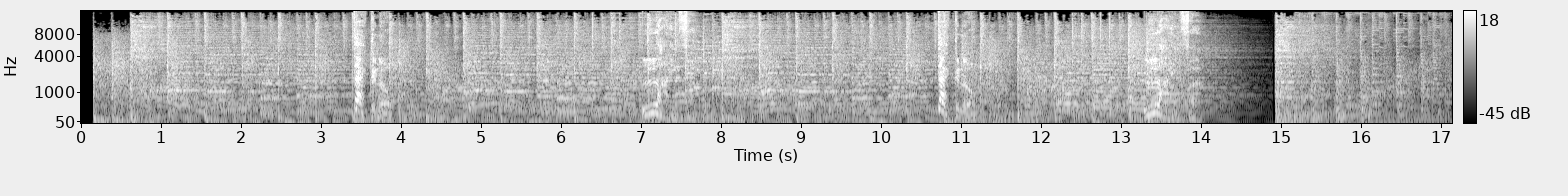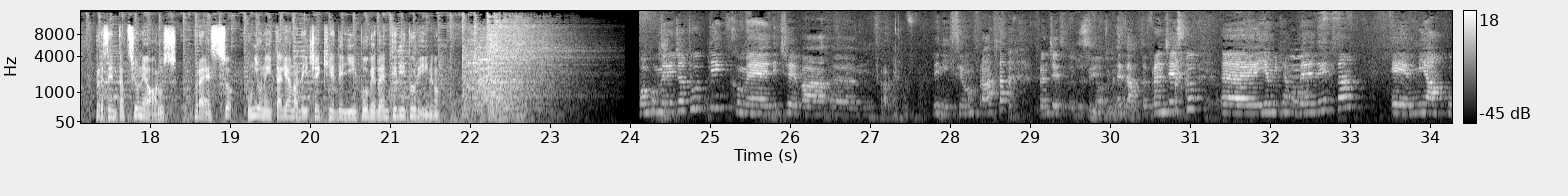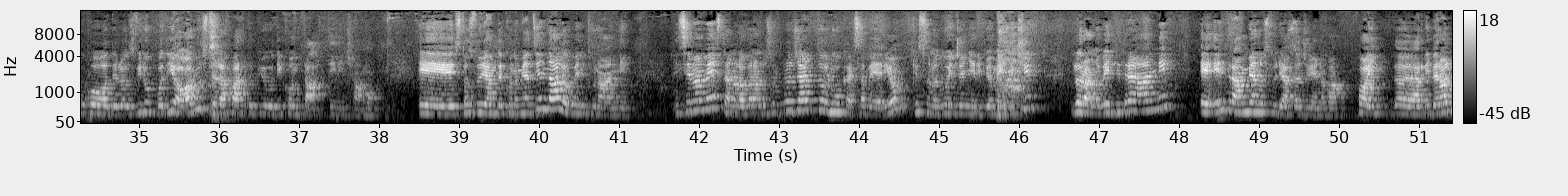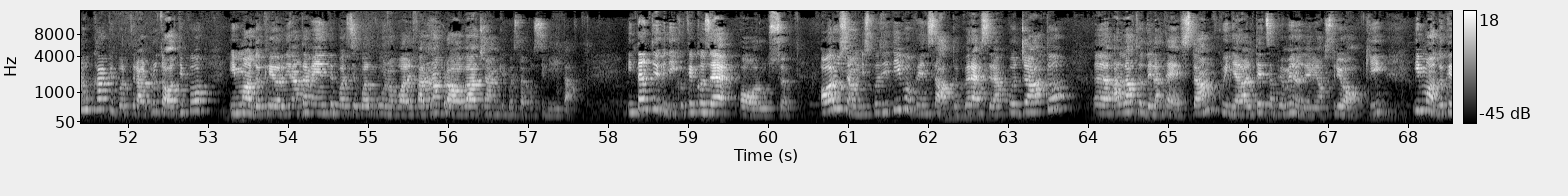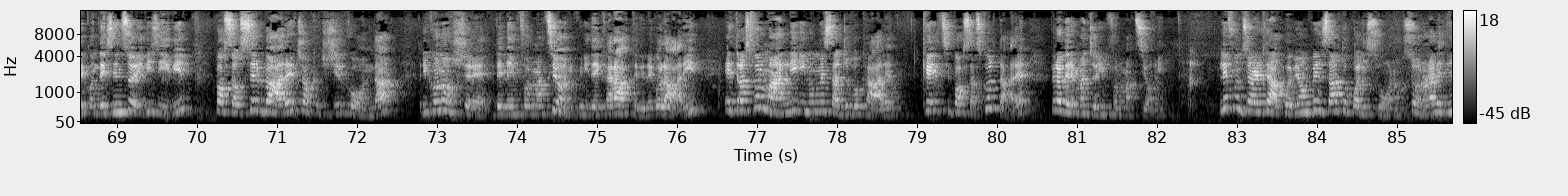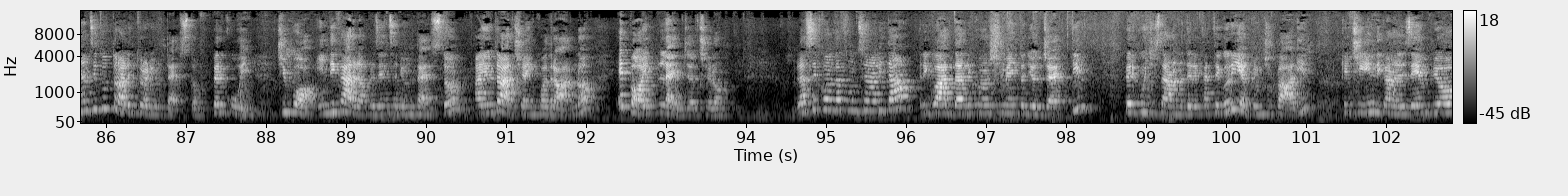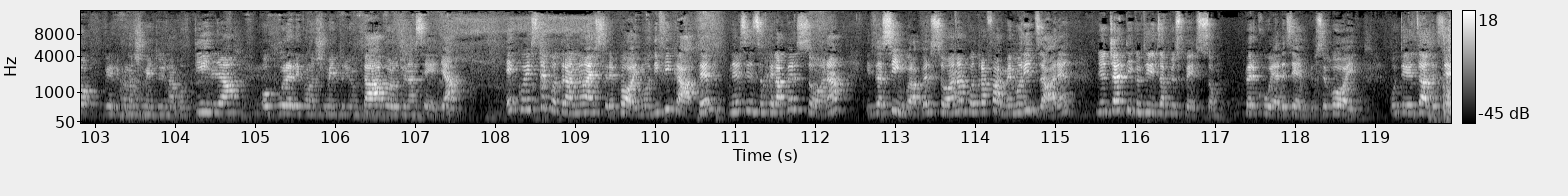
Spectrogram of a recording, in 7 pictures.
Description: Si tratta della registrazione della prima parte dell'incontro tenutosi presso la sezione di Torino dell'Unione Italiana Ciechi e degli Ipovedenti, nel quale vengono illustrate le potenzialità della tecnologia Horus.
